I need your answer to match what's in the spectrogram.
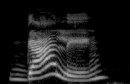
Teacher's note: the emphasis is on the first syllable. That means coming from.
